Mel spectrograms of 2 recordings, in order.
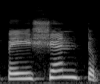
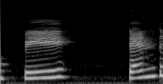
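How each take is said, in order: First: पेशेंट with a sh, "pay-shent"; correct "patient". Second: पेटेंट with a hard t, "pay-tent"; "tent" as second syllable of पेटेंट; wrong "patient". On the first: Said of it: "पेशेंट पढ़ेंगे". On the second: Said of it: "अब इसको पेटेंट नहीं". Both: Shown as a demonstration.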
